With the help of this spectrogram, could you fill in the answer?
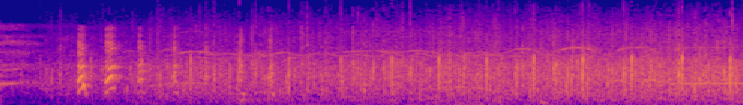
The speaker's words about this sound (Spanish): Un aplauso.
